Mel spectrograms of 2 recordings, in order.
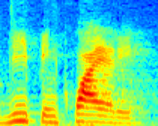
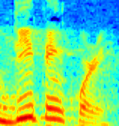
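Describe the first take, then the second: First: Inquiry is pronounced in the British way. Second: Inquiry is pronounced in a non-British way.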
